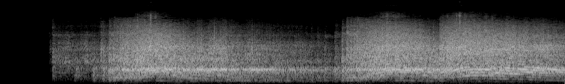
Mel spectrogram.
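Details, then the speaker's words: Honda NSR 125 two-stroke with a reed valve, first start after sitting two years, about 3 ml injected to start it: it catches and holds a raspy, crackling, very loud rev; owner wonders if the muffler was gutted. "well that was easy this thing is loud I don't know if somebody went into the intruder muffler and cut it out or something"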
